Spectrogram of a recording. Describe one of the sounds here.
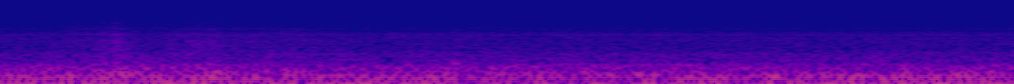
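A train rumbles along the tracks with a steady low roar.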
